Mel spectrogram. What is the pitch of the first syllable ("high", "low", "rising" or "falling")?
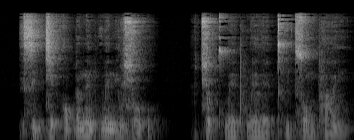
high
